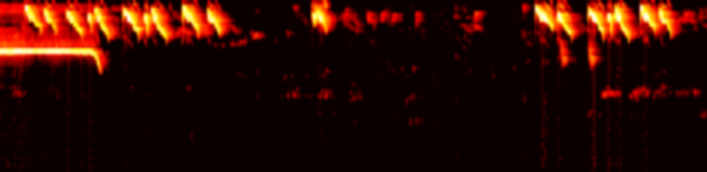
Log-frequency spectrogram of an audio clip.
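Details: Oriental white-eye, local dakun type, singing hard: a steady whistle-like tone at the start under quick high falling chirps, a lone note midway, then a final burst of rapid bright descending notes.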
